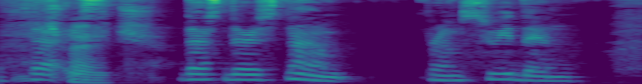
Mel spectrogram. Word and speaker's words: Sverige: They pronounced it Sverige. Sverige, yeah, Sverige.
